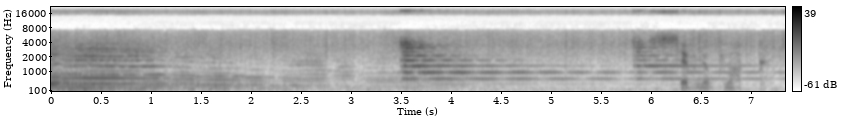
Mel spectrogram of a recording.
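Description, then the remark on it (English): A clock bell strikes seven o'clock in slow, measured strokes, each deep ringing tone humming on and fading before the next. Some brief higher sounds cut in near the end. “Seven o'clock. Less than an hour to go.”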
